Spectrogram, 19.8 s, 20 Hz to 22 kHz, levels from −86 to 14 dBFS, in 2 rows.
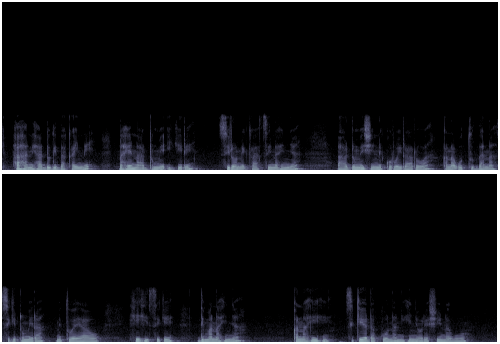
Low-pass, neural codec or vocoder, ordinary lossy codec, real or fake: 7.2 kHz; none; none; real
